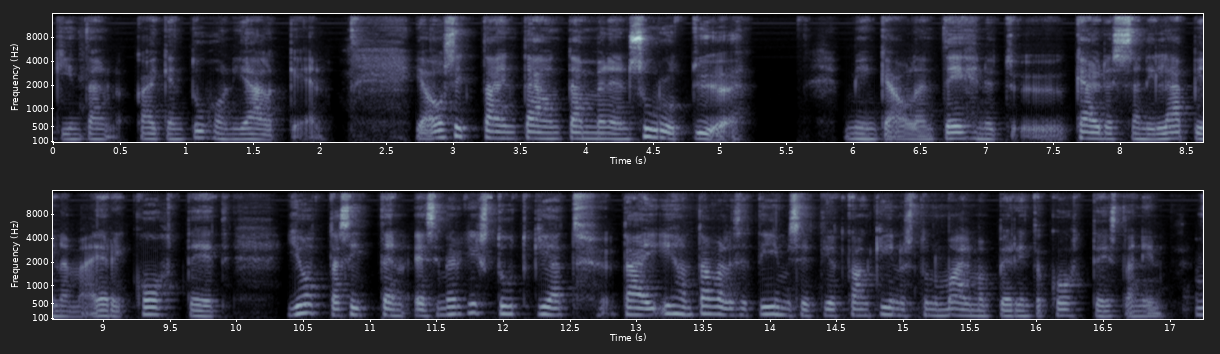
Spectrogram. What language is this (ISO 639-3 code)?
fin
